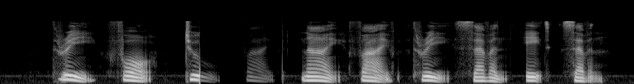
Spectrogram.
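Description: From 2.00 to 2.82 s the speech collapses, most likely because one channel inverted, with one side of the stereo pair carrying reversed polarity. When the two sides are summed to mono, everything they share cancels, so the centred voice drops by about 22 dB. What remains is only the small difference between the channels: a faint trace of the speech until full level returns.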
